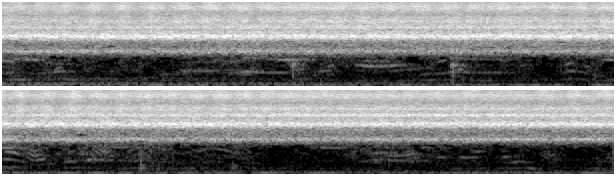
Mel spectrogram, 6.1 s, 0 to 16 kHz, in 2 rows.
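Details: Cicadas singing in summer, 2024: a constant shrill, metallic buzzing drone at even volume, with faint low warbling sounds and light clicks in the background.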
